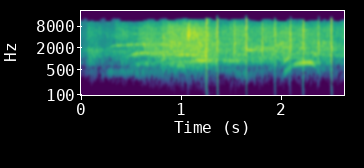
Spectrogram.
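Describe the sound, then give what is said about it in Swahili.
Audience applause after a karate display at a UNICEF 70th-anniversary celebration: scattered sharp claps over a rising crowd murmur, growing denser and louder toward the end. “Makofi yakamiminika kwa stadi wake.”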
